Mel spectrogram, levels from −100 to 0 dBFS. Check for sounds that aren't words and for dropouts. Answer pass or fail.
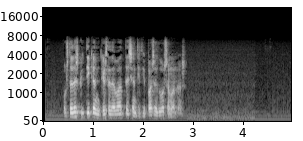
pass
